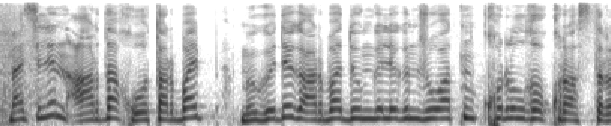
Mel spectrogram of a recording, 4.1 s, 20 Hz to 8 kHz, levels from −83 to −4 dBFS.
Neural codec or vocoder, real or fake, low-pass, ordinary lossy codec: none; real; 7.2 kHz; none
